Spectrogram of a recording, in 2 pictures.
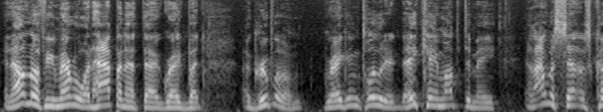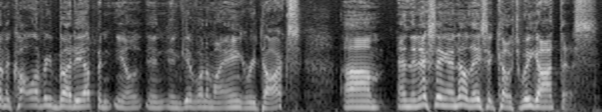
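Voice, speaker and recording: Older male coach host, high voice, dry close sound, earnest storyteller. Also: fast, dry recording. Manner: earnest storytelling with frequent restarts. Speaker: host, former head coach. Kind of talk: reminiscing conversation.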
